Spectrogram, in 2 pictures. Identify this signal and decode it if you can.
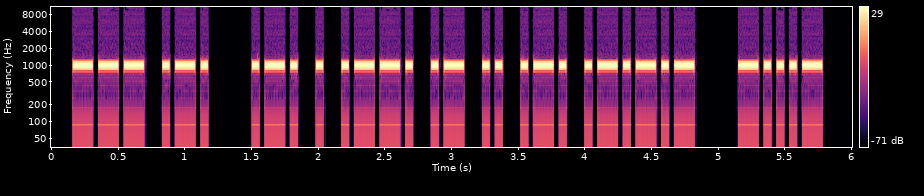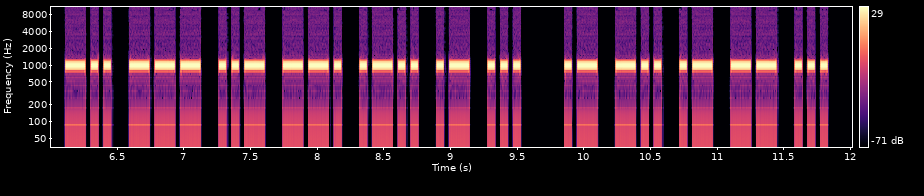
Morse code, heard as a keyed tone, about 25 wpm, 1000 Hz. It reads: OR REPAIR. <BT> DOUGLAS ADAMS
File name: qotdfiles / 25wpm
